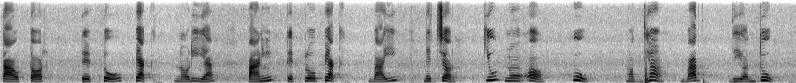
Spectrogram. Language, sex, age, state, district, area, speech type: Odia, male, 60+, Odisha, Nayagarh, rural, read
